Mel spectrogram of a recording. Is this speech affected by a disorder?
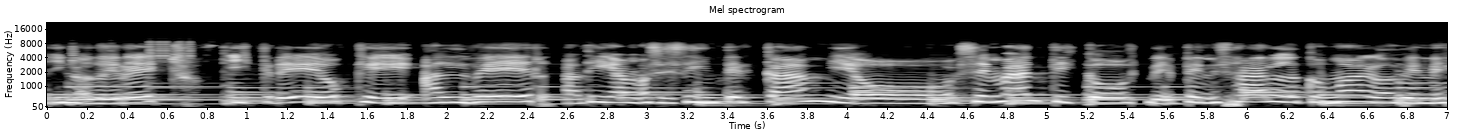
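Yes: profound deafness; nearly 100 percent, invisible disability, long oralization training in Mexico; communicates with own voice, lip-reads others, articulatory apparatus unaffected.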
